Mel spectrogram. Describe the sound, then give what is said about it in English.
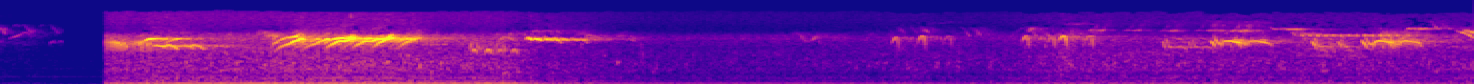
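Birds chirp and sing in a busy outdoor chorus, bright trills and tweets loud at first, a brief lull, then lighter scattered calls continuing. No one speaks. “Well, the birds flew in, so I guess it's my turn to be back, too.”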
